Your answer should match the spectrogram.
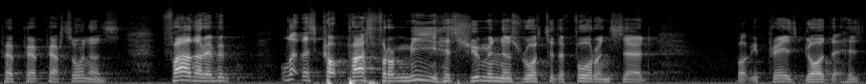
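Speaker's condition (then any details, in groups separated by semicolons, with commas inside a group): Cleft palate and cleft lip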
